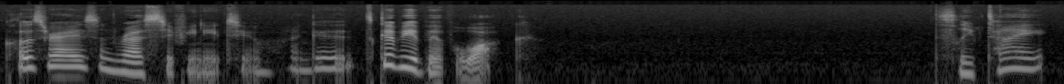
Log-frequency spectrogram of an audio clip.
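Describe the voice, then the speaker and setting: A woman's voice: a little high, fairly quick, creaky, dark tone, dry recording. A woman playing a tough, protective, easygoing rescuer in an ASMR roleplay, talking in casual slang. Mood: soft, soothing. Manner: casual slangy reassurance, turning threatening.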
